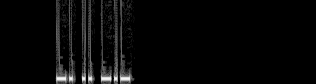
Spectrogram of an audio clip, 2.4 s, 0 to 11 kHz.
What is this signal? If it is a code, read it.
Morse code, heard as a keyed tone, about 48 wpm, 700 Hz. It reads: NIK
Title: USA Call Sign Postfixes - 3 Letters 50wpm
